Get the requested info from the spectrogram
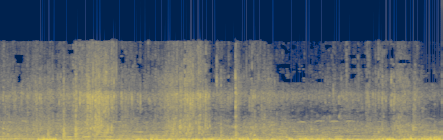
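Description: Wind buffeting the microphone in an uneven, gusty rumble over open sea water, with faint voices in the distance.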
